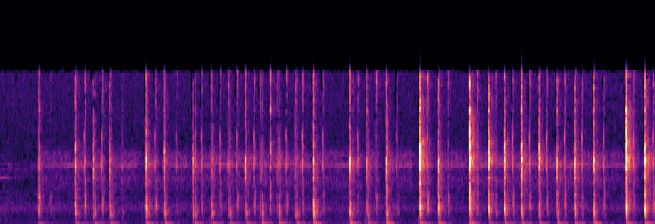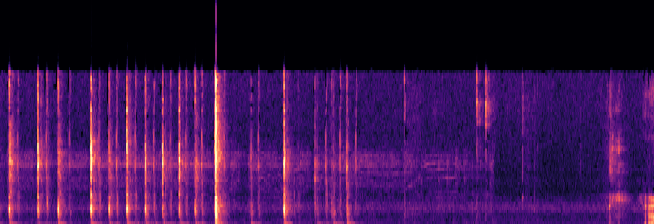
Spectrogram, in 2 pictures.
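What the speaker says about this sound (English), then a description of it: "Just press the star on your numpad side of your keyboard whenever you want the beat to be." Rapid clicking keystrokes on a computer keyboard, a dense continuous run of close, crisp taps for about ten seconds that then thins to a few scattered presses.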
